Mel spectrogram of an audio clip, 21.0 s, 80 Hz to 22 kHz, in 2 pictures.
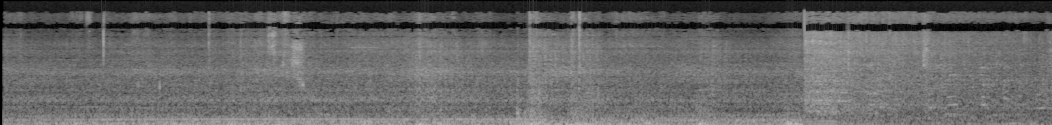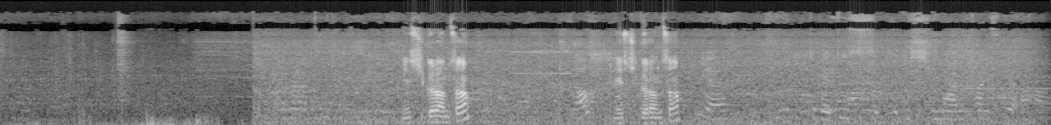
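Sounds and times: vehicle rumble on road: 0.0 - 21.0.

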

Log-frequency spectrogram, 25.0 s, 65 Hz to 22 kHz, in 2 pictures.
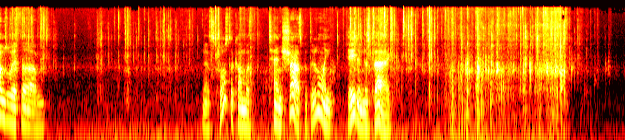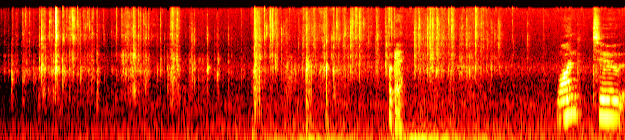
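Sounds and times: plastic bag crinkling: 0.0 - 23.1.

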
